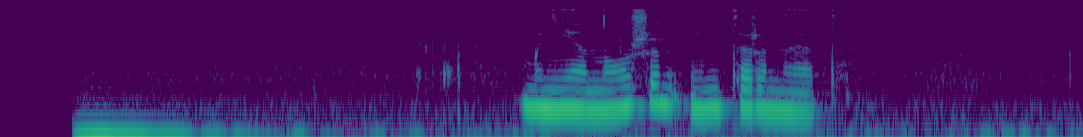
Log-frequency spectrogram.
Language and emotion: Russian, neutral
